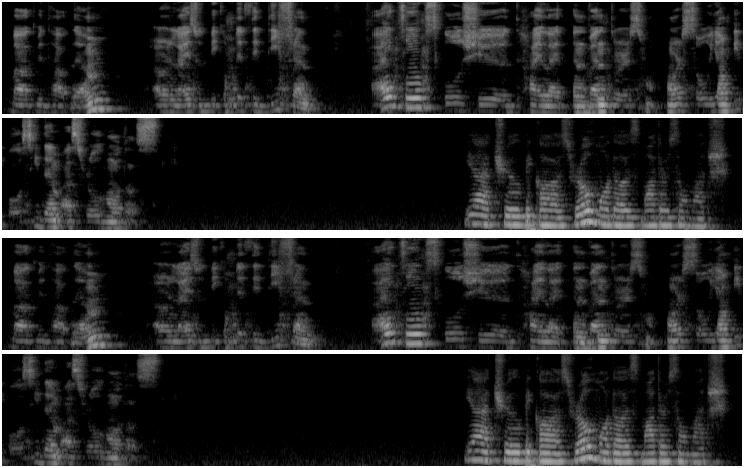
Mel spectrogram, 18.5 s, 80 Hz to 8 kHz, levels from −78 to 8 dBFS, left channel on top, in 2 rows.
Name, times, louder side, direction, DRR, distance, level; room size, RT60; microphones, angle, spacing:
voice 1, 0.1-1.3 1.9-3.9 4.5-11.2, left 5 dB, 35° left, 0.6 m, -33 dB
voice 2, 15.0-18.3, right 1 dB, 30° right, 1.0 m, -30 dB
4.8 x 2.2 x 4.0 m
head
